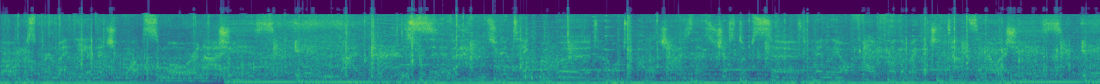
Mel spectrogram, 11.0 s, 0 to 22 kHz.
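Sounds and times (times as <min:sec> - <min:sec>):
pop music with heavy bass: 0:00.0 - 0:11.0
skateboard clacking: 0:00.0 - 0:11.0
skateboard wheels rolling on concrete: 0:00.0 - 0:11.0.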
